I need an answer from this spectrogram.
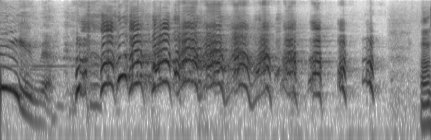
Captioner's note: laughing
